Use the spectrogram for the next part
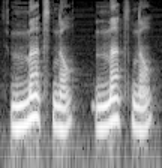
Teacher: Normally we tend not to pronounce this e, okay? So we get this maintenant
